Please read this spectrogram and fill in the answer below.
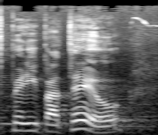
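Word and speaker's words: peripateo (περιπατέω): La palabra griega para andar es peripateo, o se pronuncia así, y significa conducirse en las actitudes y acciones diarias.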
